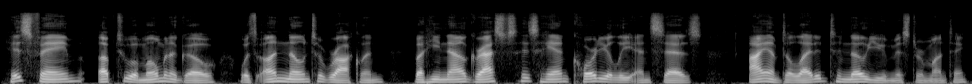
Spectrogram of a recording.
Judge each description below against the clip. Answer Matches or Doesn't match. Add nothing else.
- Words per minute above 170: Doesn't match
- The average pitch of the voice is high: Doesn't match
